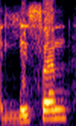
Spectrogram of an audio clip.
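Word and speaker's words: listen: Example लिखी हुई है, जिसका मतलब होता है लिसन। लिसन का मतलब होता है जी सुनना, यहाँ पर टी साइलेंट है।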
